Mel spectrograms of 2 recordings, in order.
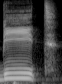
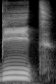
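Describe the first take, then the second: No difference in how they are said.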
